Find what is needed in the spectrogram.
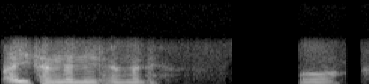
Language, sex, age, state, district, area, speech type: Manipuri, male, 18-30, Manipur, Churachandpur, rural, conversation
